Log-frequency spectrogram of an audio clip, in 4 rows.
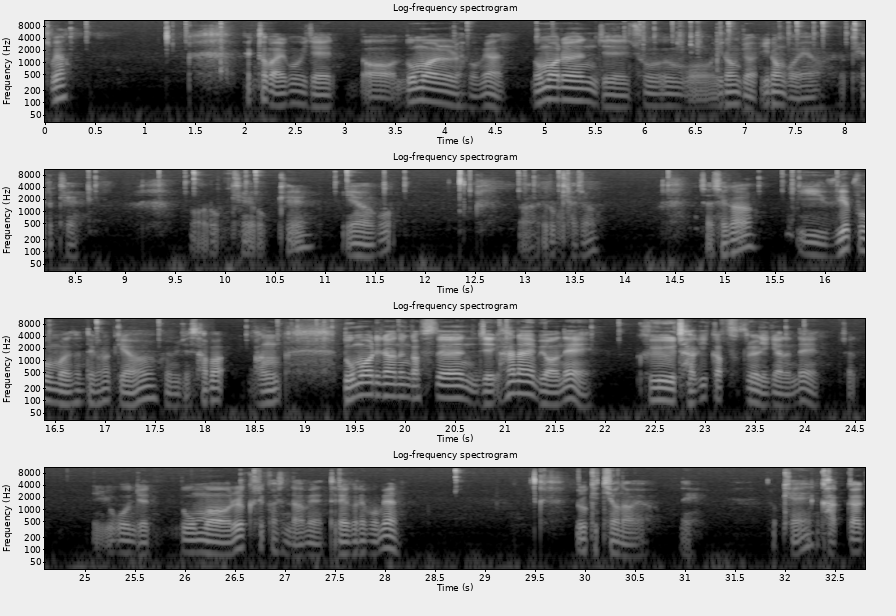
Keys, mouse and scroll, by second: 1.1 shift+scroll down 1, 1.2-2.3 shift+scroll up 1, 5.7 shift+middle click, 6.2 space, 7.3 shift+click, 7.5 shift+click, 7.6 shift+double click, 7.9 shift+click, 10.0 shift+click, 10.7 shift+click, 12.9 shift+middle click, 15.2 shift+middle click, 18.8 shift+middle click, 20.6 shift+middle click.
